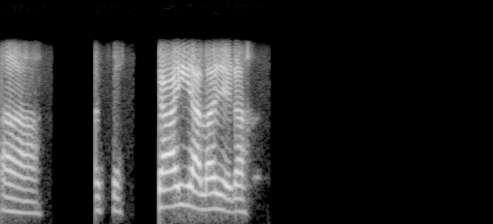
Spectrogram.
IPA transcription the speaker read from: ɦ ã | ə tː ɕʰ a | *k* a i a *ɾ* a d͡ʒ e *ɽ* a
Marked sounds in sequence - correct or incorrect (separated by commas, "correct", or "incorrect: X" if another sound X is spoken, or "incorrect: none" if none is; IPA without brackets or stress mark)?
correct, incorrect: l, correct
